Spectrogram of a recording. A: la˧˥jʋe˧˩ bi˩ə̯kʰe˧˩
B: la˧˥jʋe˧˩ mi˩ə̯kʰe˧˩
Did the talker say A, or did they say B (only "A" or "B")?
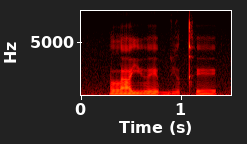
A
